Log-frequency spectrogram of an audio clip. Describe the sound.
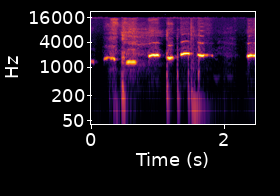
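Someone whistles a series of short, bright notes in quick succession, fairly loud, with brief breathy or voiced bursts mixed in between the notes.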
